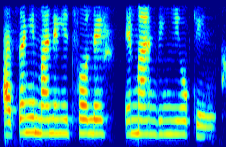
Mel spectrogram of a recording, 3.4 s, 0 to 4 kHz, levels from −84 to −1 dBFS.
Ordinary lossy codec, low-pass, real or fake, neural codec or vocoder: none; 3.6 kHz; fake; autoencoder, 48 kHz, 32 numbers a frame, DAC-VAE, trained on Japanese speech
